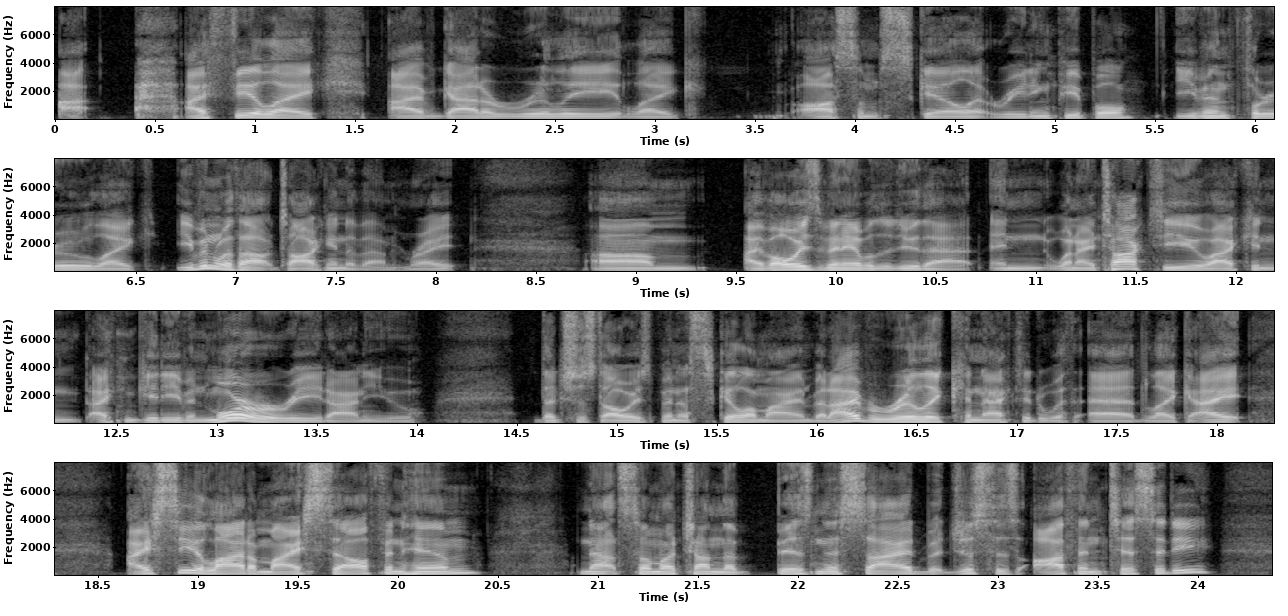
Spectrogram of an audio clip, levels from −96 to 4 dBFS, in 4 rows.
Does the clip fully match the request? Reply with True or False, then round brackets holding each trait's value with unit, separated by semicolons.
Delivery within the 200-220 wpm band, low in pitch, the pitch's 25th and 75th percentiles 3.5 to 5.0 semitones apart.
True (205 wpm; 110 Hz; 4.7 semitones)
